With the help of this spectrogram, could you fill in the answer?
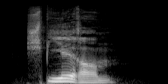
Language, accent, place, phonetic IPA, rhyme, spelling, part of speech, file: German, Germany, Berlin, [ˈʃpiːlˌʁaʊ̯m], -iːlʁaʊ̯m, Spielraum, noun, De-Spielraum.ogg
- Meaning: leeway, elbow room, latitude (extent to which means and circumstances allow one to be flexible in approaching a situation)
